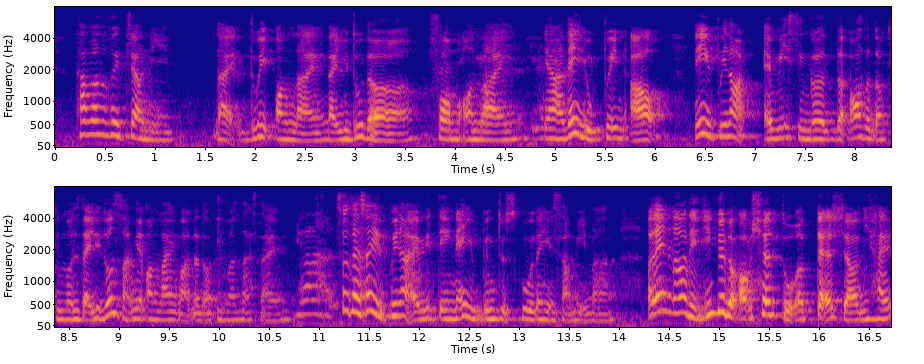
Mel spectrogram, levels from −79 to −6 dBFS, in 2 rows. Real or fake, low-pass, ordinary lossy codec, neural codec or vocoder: fake; 7.2 kHz; none; codec, 16 kHz, 4 kbps, FunCodec, trained on LibriTTS, 50 frames a second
